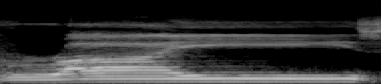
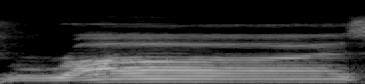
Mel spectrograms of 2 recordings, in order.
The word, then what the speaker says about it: rise: to not do too much diphthong instead of rise and shine it's rise and shine we mostly stay on the ah sound it's a little bit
